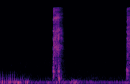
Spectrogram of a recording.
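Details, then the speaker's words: Two short, harsh, explosive dry cough bursts from a cat over a low rumble; cat recently eating a lot with a strange new cough, owner suspects worms or eating mice. "кашляет Я знаю что так моего деда коты делали говорил что это мышей ловит"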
